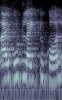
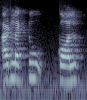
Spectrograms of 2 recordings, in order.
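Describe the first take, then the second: First: 'I would' is said as two full words. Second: 'I would' is shortened to a single syllable. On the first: "एक तो मैं बोलूं आई वुड like to call" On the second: "आई के बाद डी लग जाता है"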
